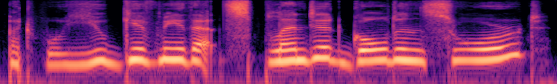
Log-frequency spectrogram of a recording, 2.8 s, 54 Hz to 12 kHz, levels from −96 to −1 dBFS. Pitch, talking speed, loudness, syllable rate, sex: 240 Hz, 195 wpm, -17 LUFS, 4.1 syllables/s, female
